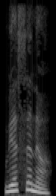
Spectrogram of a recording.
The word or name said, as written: ವಾಯುಸೇನೆ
